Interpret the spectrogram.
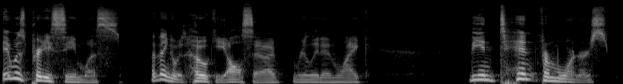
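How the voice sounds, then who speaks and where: A man's voice: medium pitch, sing-song, moderate pace, no room sound, clean studio sound. A man playing a candid film director in re-enacted interview quotes, conversational and emphatic. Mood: resigned, frank. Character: candid film director recalling his work, resigned and frank.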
